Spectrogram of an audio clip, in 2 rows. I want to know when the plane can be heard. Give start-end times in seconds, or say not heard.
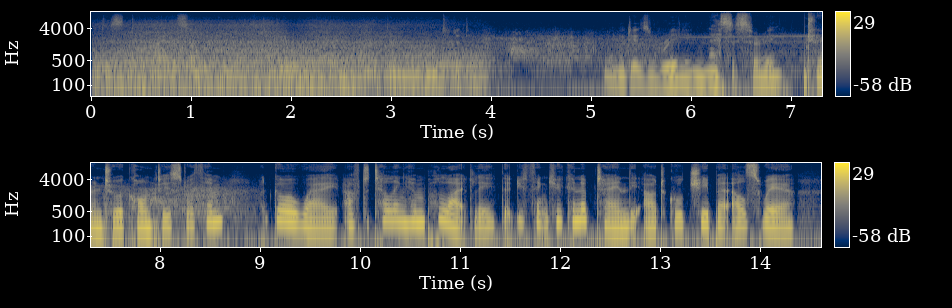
0.0-9.1.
